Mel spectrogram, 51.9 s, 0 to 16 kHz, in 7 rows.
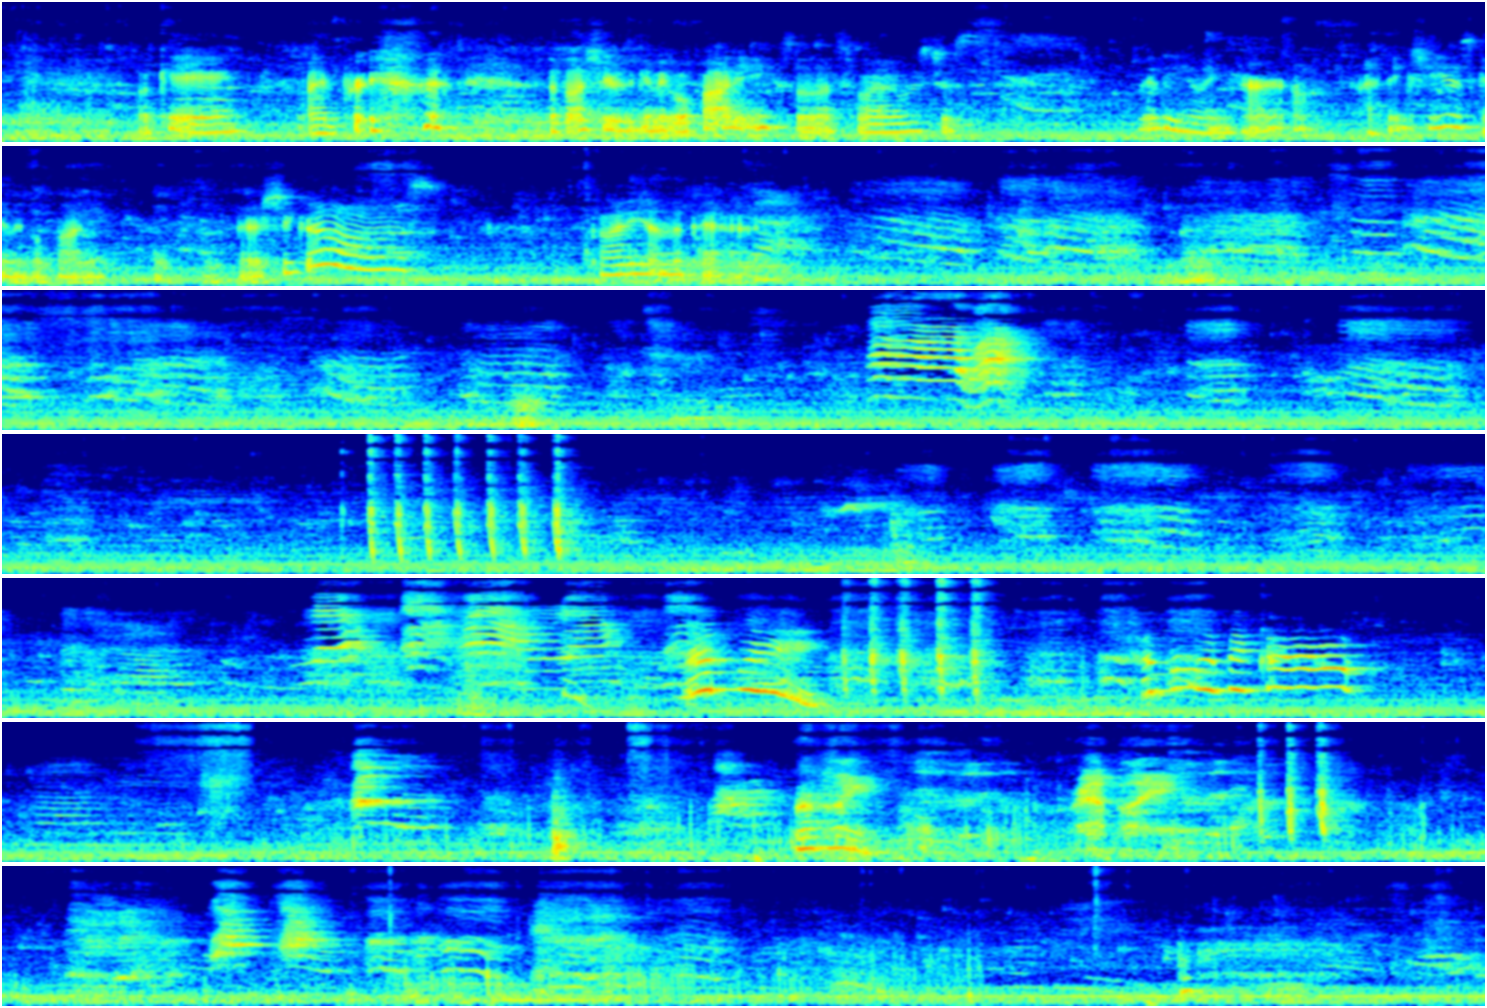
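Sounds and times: puppy whining: 0:04.8 - 0:06.4, 0:11.0 - 0:23.0, 0:26.1 - 0:51.9.

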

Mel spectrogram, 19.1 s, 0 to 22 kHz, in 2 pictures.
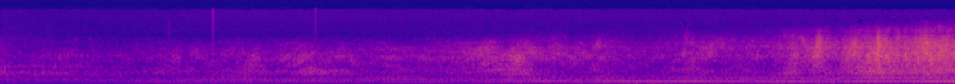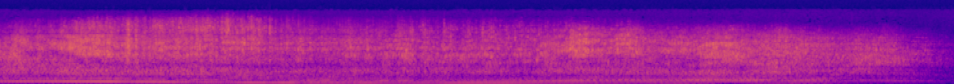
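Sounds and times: propeller plane engine passing: 0:00.0 - 0:19.0.

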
